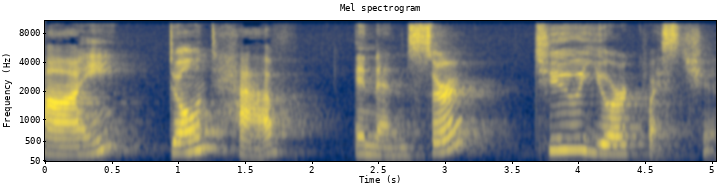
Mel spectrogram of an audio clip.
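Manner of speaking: slow, chunked delivery with pauses between parts.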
